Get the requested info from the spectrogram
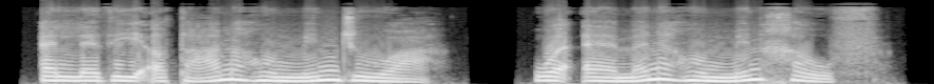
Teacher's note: Cara membacanya adalah memasukkan huruf mim ke dalam huruf mim disertai dengan suara guna sekitar dua ketukan atau harakat. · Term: idgham misli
